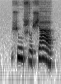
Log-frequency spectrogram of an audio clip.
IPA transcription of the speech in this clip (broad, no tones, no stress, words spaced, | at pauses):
ʃu ɕoʃa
